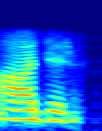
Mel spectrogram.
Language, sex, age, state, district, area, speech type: Nepali, female, 45-60, West Bengal, Jalpaiguri, urban, conversation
